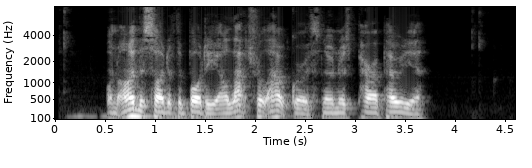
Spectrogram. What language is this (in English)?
English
